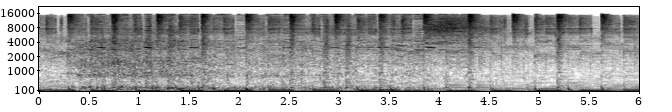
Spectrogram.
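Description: Electronic theme music for a TV sports show, with a steady beat and a pulsing bass line. A whooshing sweep swells in about half a second in and fades over the next two seconds.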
